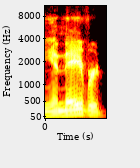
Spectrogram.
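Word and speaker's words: genever: with a letter J I think it's correctly pronounced yver um and yver derives actually from the I guess it would be the Flemish um spelling and pronunciation of the word Juniper uh and again many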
